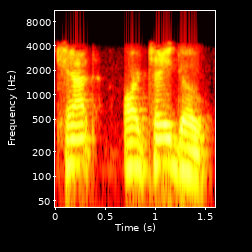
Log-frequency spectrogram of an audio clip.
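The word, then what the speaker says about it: katargeō: The word abolish is katargo, K-A-T-A-R-G-E, long O.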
